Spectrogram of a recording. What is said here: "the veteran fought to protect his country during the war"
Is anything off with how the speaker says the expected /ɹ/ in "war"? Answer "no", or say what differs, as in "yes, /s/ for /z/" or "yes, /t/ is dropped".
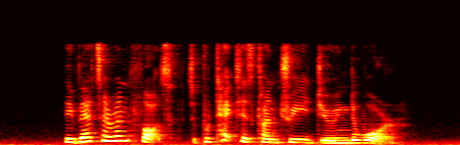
no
